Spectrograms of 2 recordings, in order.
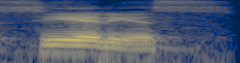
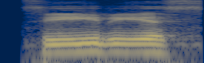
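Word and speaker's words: serious: கவனமாக இரு விளையாட்டாய் இருக்காதே இந்த வார்த்தையினுடைய உச்சரிப்பு சியரியஸ் சீரியஸ் என்பது தவறான உச்சரிப்பு 327 பாஸ் த மெசேஜ்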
